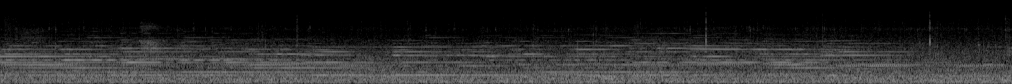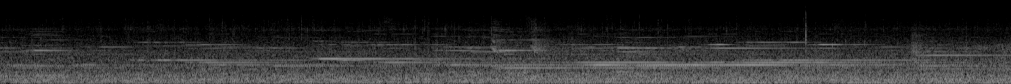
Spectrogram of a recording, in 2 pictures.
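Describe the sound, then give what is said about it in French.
Carillon bells in Forcalquier play a slow melody in a slight wind, their overlapping tones ringing and sustaining into one another at a steady, moderate loudness, with no voices present. “écouter le son des troupeaux, explorer les carillons”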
